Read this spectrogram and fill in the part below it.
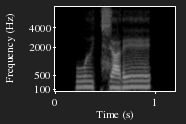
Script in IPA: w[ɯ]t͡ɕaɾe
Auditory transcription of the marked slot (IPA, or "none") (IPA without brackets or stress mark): ɯ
